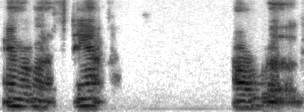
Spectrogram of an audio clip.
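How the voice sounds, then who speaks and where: A woman speaks in a fairly low, flat voice, taking things slowly, on a rough recording. She's running a live stamping tutorial, chatting and thinking out loud, occasionally almost whispering while her hands are busy.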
